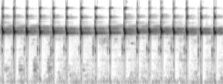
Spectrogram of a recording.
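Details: Lovebird sound for making other lovebirds answer: a steady, rapid string of high, shrill ticking notes, about six each second, evenly spaced throughout.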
